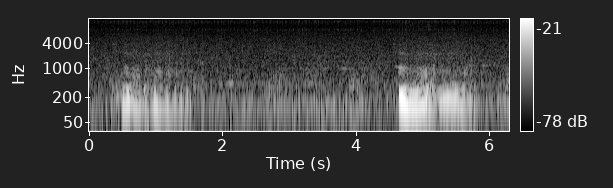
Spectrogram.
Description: Pocket pittie snoring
